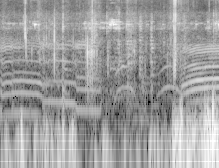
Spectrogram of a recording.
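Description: A goat bleats several times in a pasture where sheep graze, with wavering, nasal calls in quick succession, the last one loud and close against a rough background of movement.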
